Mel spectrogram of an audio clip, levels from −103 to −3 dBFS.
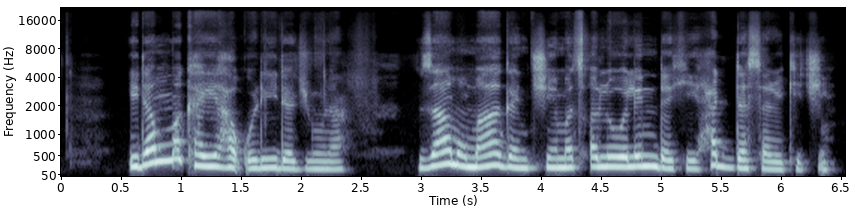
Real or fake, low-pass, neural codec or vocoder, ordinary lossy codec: fake; 19.8 kHz; autoencoder, 48 kHz, 128 numbers a frame, DAC-VAE, trained on Japanese speech; none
